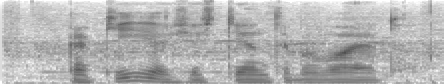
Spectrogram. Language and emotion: Russian, sad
